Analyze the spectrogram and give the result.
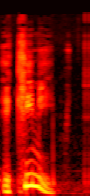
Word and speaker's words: Ekimi: It's called Sing Out Christmas Time Is Here by Ikimi. Ikimi is spelled E-K-I-M-I, and it's two fellows, Billy Larkin and Chris Dahlgren, whose talents collided in the universe in an area around Cincinnati, Ohio.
